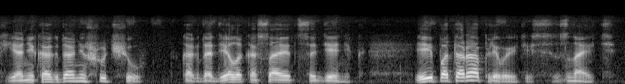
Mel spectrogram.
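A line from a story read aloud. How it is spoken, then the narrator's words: Calm. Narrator (Russian): спокойно говорит он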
